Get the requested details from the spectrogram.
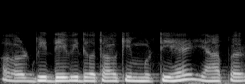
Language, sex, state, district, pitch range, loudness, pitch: Hindi, male, Chhattisgarh, Bastar, 160-175 Hz, -13 LUFS, 165 Hz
